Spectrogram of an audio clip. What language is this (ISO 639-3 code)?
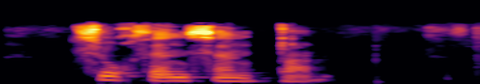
kab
